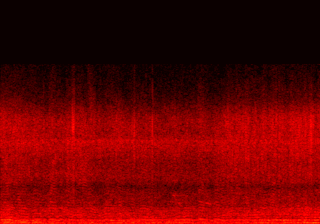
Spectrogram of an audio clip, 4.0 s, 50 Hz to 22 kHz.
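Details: Bees from a 2017 nuc, recorded 27 September 2018: a dense, steady low hum with layered tones, unbroken throughout, under a faint hiss.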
